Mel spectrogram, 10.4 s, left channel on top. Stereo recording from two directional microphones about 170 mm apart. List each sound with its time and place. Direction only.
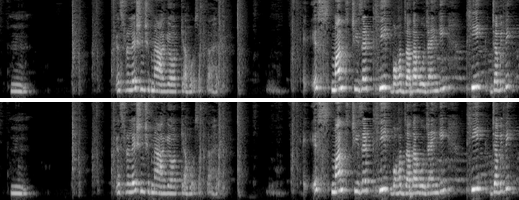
2.3 s speech: 40° left (ahead or behind)
6.0 s a woman's voice: 40° left (ahead or behind)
